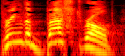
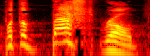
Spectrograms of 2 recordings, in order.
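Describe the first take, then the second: First: Said in the usual way. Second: "best" leaned on, slowed and held; stress on best. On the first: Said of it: "not any robe". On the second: Shown as a demonstration. Preacher stressing to the church which robe it is. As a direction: hit "best" hard and slow to set it apart. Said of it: "not any robe, but the best robe".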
